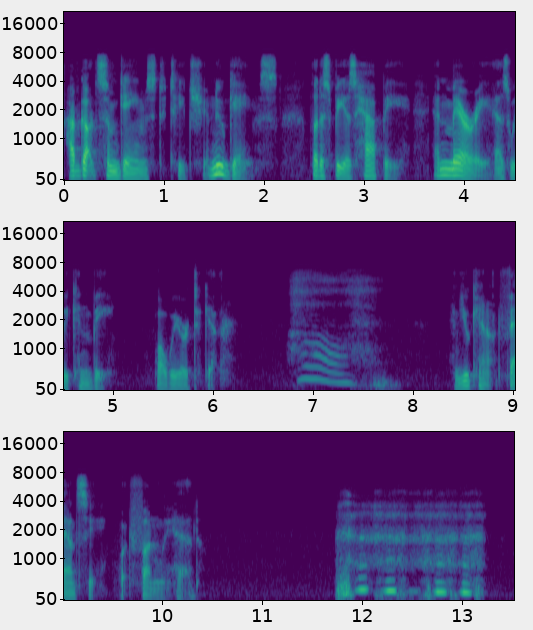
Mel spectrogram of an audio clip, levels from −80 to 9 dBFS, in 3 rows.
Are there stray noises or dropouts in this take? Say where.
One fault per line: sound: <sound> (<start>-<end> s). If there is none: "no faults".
sound: sigh (6.7-7.9 s)
sound: laugh (11.7-13.3 s)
